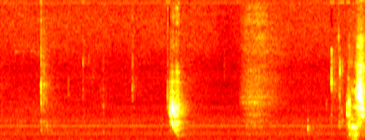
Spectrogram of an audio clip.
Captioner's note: kissing sound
